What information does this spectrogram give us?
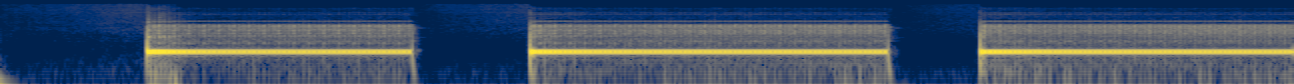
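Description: A telephone call ringing out after dialing: three long, steady buzzing tones, each separated by a short silence, loud and alone with no voices.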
